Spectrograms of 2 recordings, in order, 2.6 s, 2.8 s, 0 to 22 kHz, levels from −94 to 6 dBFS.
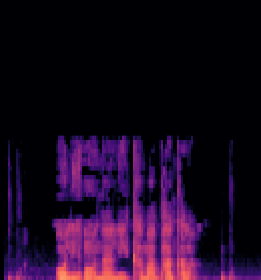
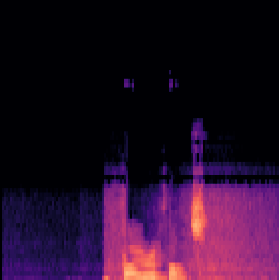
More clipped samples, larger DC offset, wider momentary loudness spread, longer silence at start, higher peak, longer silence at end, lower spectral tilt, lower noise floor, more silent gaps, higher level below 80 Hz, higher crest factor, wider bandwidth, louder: neither; neither; about the same, 22 LU vs 20 LU; second, 0.1 s vs 1.05 s; second, -8 dBFS vs 0 dBFS; about the same, 0.3 s vs 0.35 s; first, -7 dB/octave vs -3.5 dB/octave; second, -48 dBFS vs -69 dBFS; neither; first, -50 dBFS vs -62 dBFS; about the same, 20 dB vs 20 dB; first, 11.5 kHz vs 9.2 kHz; second, -25 LUFS vs -15 LUFS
